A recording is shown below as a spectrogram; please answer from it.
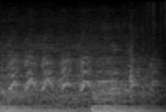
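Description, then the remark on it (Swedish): A dog barks in a quick rhythmic series of sharp yips, about five or six in a row, over a steady low rumble of background noise, during a chase along a railway platform and into a train tunnel. “Håll hunden! Håll hunden!”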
